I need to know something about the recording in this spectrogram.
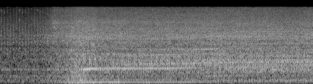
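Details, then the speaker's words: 2003 Ford Escape with suspected vacuum leak, brake booster hose clamped off; engine climbs to a raised steady hum and hangs high instead of settling, then dies down; soapy water spray found no leak. "Still revving, shouldn't be, then dies down."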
